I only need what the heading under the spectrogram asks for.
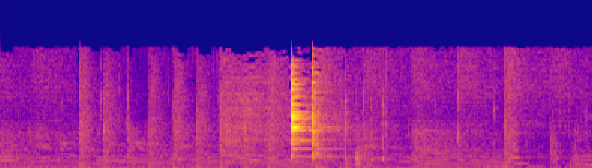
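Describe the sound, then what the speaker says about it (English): Chicken curry being stirred in a Lodge cast iron Dutch oven, with scattered metallic clinks and scrapes of a utensil against the pot and one sharper knock near the middle, close and with no talking. "I'm just going to stir this up a little bit so that all the pieces get a chance to boil evenly here."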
